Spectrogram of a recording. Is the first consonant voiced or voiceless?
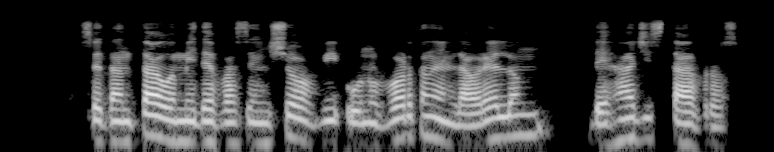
voiceless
